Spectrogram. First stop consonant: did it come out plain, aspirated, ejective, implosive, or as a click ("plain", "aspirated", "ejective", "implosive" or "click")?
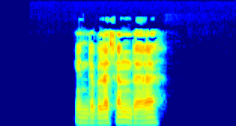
plain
